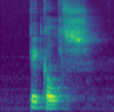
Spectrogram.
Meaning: piccalilli
- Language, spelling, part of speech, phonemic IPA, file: Dutch, pickles, noun, /ˈpɪkəls/, Nl-pickles.ogg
